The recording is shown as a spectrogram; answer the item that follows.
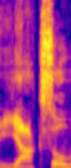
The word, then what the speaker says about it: Yaxel: Is that Yoxel with a J, or is it like a Y? Of course it is. – Y-A-X-E-L. – Not the soft J.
